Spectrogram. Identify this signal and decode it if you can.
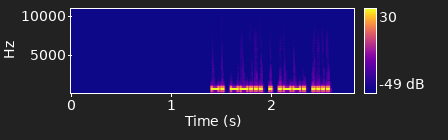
Morse code, heard as a keyed tone, about 46 wpm, 700 Hz. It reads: N7EPH
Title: USA Call Signs - 5 Characters - Repeated 2x - 50wpm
